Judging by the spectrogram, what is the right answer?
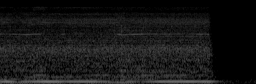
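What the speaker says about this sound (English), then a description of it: "we would get this power drill. So the battery is powering a motor in here, which then turns the drill." A battery-powered handheld power drill whirs at a steady, loud pitch for about two seconds, then cuts off abruptly and winds down to near silence.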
